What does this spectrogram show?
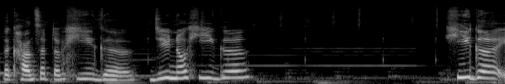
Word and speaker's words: hygge: You would like the concept of hygge.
